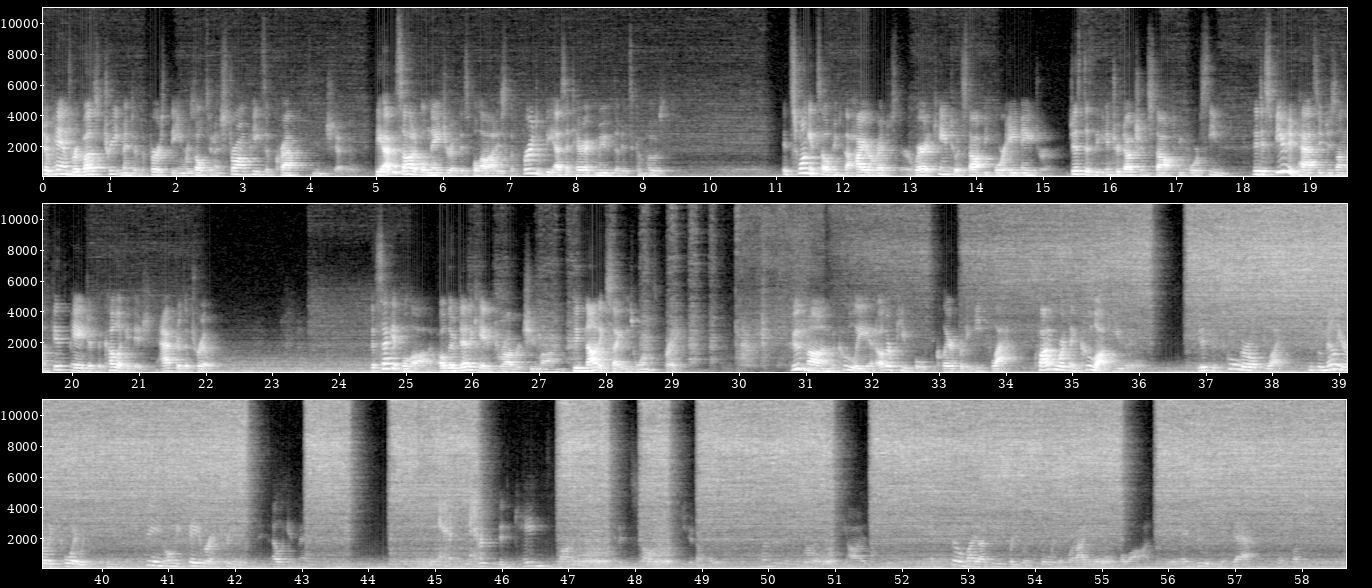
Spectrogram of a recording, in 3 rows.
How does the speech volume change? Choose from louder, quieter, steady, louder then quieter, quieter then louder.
quieter.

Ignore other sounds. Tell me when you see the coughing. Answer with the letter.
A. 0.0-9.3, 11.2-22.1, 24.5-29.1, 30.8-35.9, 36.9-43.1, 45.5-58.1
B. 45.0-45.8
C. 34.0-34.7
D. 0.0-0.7
B.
